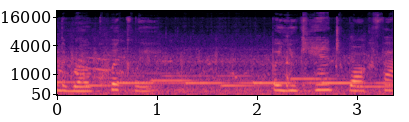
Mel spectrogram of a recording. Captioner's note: laughing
